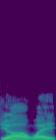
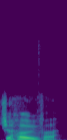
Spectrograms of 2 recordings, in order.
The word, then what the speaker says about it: Yahweh: scriptures you have the four consonants, which are YHWH or JHWH. That's either pronounced Yahweh or it's pronounced Jehovah.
